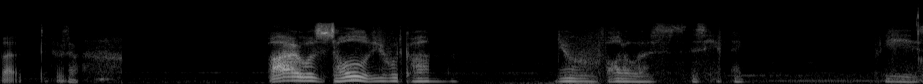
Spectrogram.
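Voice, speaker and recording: In a put-on character voice, the speaker sounds raspy and solemn, talking at a very slow pace with long, frequent pauses. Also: man, fairly high pitch for a man. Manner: ritualistic, solemn.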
